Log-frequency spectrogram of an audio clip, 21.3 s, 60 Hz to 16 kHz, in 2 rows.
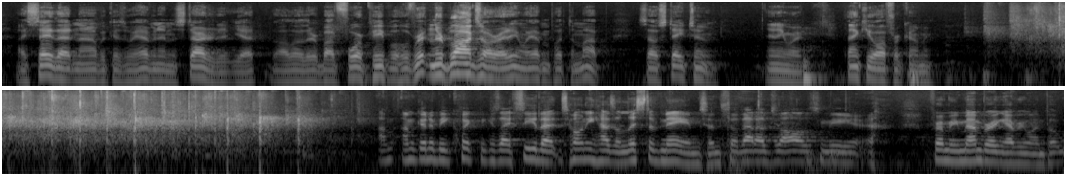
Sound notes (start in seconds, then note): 9.8 applause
